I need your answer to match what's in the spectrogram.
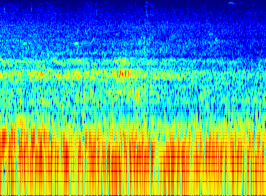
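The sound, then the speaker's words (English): A motorcycle engine drones steadily in the background, a low, continuous rumble holding at an even level for a few seconds with no voices over it. “Is that a motorcycle in the background right now?”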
